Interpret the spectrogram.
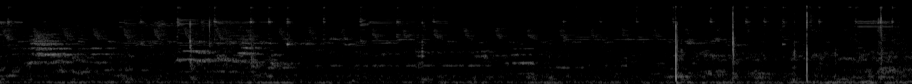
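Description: Faint bird chirping: many short high chirps in quick succession, with a few sharp clicks near the end.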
